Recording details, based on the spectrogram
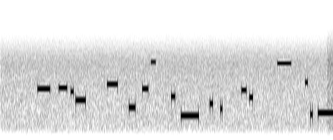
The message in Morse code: none

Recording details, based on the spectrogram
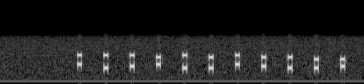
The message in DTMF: #69065#8547

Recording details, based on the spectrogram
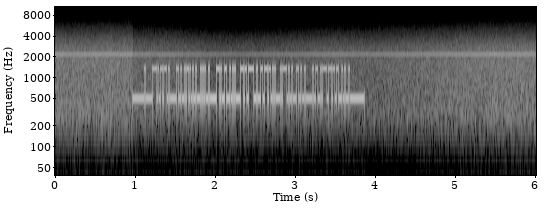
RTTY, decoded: PD6HCX TU XE0WE CQ

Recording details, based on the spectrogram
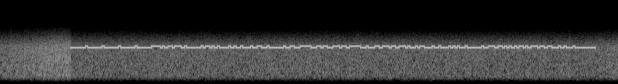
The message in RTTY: DK2WTL TU HB6ARD CQ

